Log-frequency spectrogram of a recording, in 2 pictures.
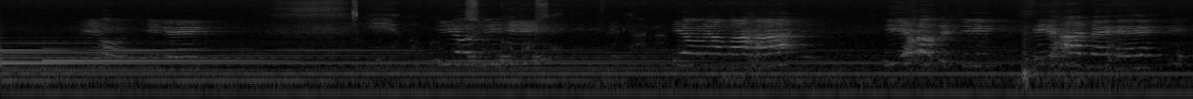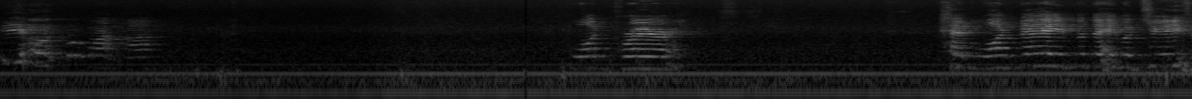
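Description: An elderly man speaks with animation through a microphone and loudspeakers in a large hall.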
